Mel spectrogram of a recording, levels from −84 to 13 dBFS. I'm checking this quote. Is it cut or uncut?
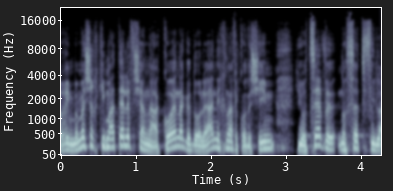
cut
